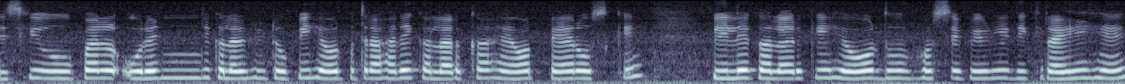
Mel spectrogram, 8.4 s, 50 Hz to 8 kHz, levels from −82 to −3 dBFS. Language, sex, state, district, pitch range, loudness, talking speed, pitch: Hindi, female, Haryana, Charkhi Dadri, 255-275 Hz, -16 LUFS, 190 wpm, 265 Hz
